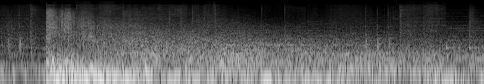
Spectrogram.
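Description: An air strike explosion in Qatar, heard as a loud, sustained broadband roar and rumble that starts abruptly and holds steady with no voices.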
